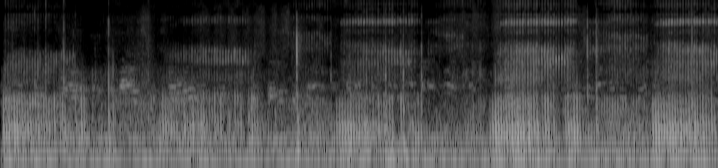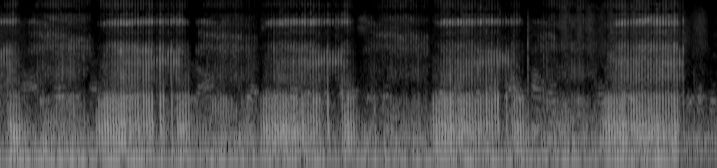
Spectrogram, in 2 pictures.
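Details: Content Siamese cat rolling on a carpet while being petted, purring steadily, its low rumble swelling with each breath about every two seconds.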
